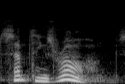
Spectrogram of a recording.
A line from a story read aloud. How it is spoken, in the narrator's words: said Arthur in a whisper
